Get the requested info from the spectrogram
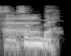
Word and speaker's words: Zombi: And as you also mentioned, that was titled Zombie with a short I at the end. – Zombie.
